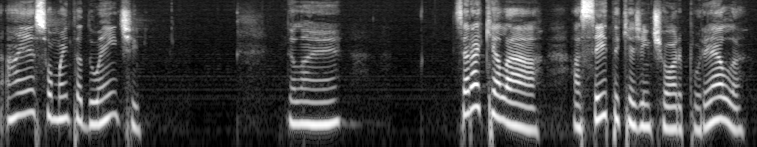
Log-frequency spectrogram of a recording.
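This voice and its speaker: A woman preacher telling a personal story during a church service, acting out the conversations in a soft voice. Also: on the high side. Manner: storytelling, acting out dialogue softly. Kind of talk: sermon testimony.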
